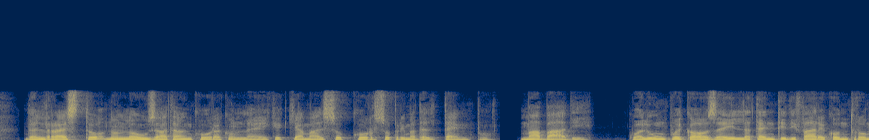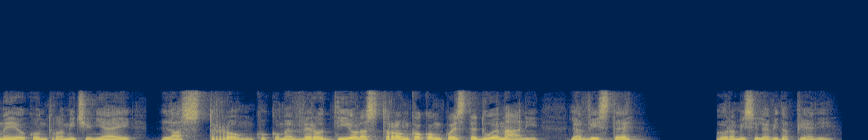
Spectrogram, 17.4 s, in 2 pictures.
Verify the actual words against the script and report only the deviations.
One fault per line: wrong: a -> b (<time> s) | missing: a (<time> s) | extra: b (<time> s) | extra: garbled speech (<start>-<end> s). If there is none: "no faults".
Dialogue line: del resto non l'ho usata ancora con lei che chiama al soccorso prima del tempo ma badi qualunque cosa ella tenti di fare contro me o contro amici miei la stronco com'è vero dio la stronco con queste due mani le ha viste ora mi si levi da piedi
no faults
